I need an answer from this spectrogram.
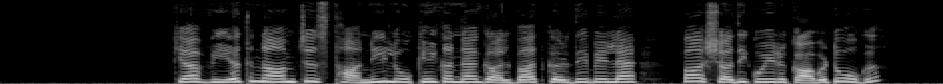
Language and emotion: Dogri, fearful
